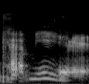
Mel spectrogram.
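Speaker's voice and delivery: tiny, very high, weird little demon voice. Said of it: "weird little voice".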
